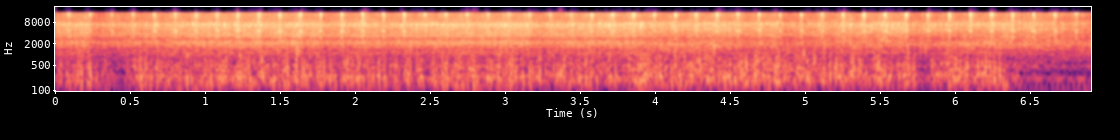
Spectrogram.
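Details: BMW E30 318is M42 petrol engine running with fast steady ticking, still present after replacing the timing chain tensioner; source unidentified.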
